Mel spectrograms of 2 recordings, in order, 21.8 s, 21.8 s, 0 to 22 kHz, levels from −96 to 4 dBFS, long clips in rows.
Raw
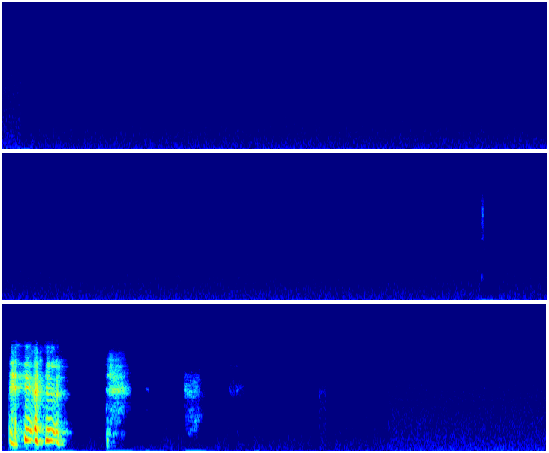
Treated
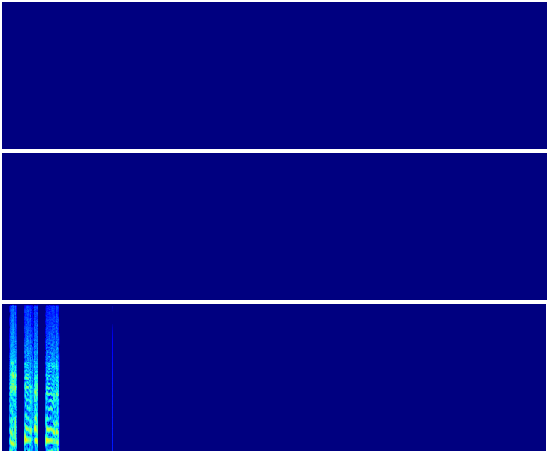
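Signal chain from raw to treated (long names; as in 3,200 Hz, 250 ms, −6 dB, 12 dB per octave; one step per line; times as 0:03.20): downward compressor 6 to 1, threshold −23 dBFS, peak gain reduction 10.5 dB
centre clipping without the shift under −29 dBFS
level −9 dB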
